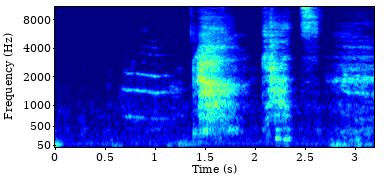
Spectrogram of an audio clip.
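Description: A house cat meows faintly indoors during a talk at an event: a thin, drawn-out cry, then a few louder, breathy bursts close by.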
